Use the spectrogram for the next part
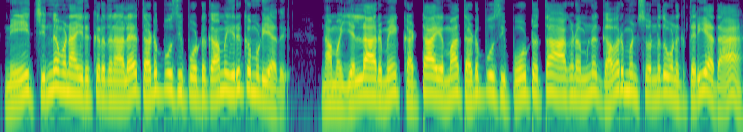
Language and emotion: Tamil, angry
